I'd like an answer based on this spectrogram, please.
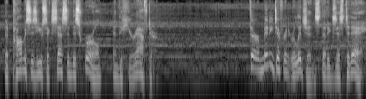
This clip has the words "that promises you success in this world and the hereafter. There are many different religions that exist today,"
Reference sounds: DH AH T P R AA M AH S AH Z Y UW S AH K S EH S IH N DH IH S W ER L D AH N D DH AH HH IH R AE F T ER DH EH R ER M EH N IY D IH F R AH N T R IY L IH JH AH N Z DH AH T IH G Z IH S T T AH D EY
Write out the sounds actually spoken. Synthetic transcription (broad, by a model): DH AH T P R AA M AH S AH Z Y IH S AH K S EH S IH N DH IH S W ER L D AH N DH AH HH IH R AE F T ER DH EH R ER M EH N IY D IH F R AH N T R IY L IH JH AH N Z DH AH T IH G Z IH S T T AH D EY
